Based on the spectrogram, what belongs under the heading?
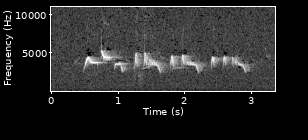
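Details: Narcissus flycatcher singing near Matsunoyama hot spring, Japan: clear high whistled phrases with slurred, falling notes, delivered in four quick bursts against a soft, steady background hiss.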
